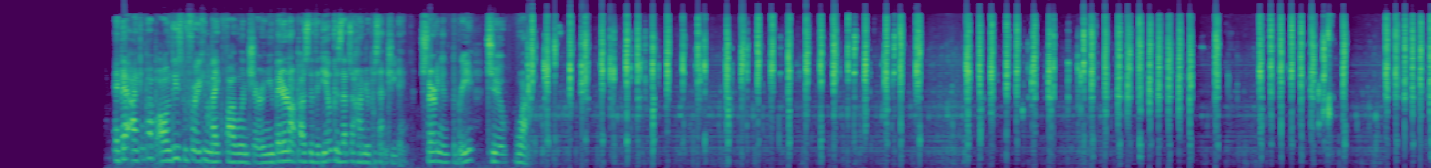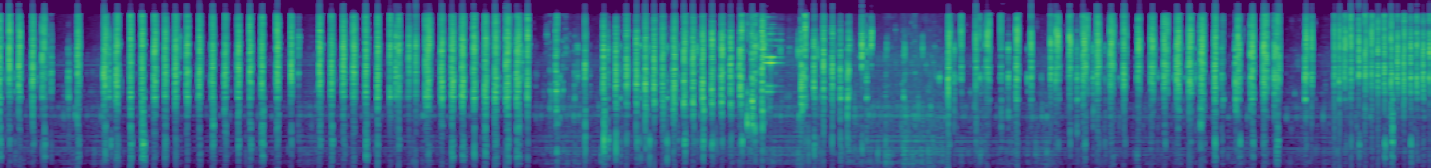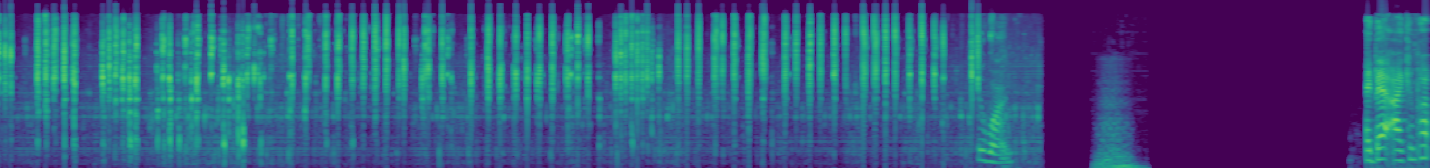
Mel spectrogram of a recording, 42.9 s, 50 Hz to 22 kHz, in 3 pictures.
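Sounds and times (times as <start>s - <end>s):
fidget toy bubbles popping: 5.2s - 38.7s.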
